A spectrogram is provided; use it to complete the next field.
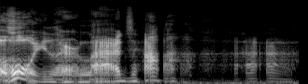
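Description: A put-on character voice sounds raspy and moves at a very slow pace. The recording is very clean, with a silent background. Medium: role play.

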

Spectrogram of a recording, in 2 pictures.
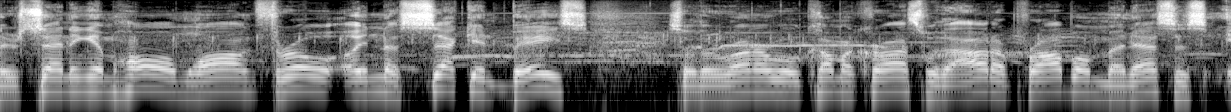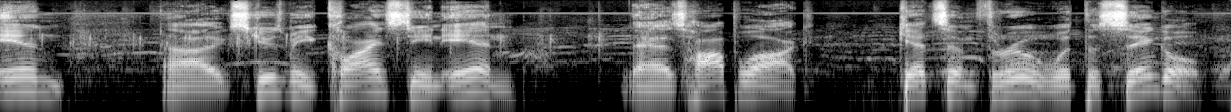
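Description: There is noticeable background noise behind a man with a high pitch. He speaks at a moderate pace with lively intonation. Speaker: baseball play-by-play announcer. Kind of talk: live sports commentary, play-by-play call of a baseball game.

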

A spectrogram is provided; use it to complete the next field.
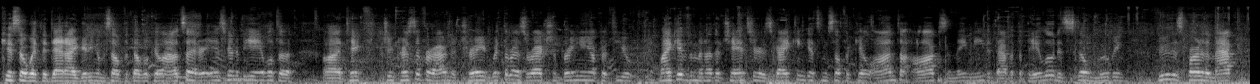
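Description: The speech comes at a very fast pace, with music playing in the background. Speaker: esports caster. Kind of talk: live esports commentary. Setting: online stream broadcast. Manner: animated, play-by-play pace with urgent emphasis on key fights; fluent but sprinkled with fillers like 'um' and 'uh'.

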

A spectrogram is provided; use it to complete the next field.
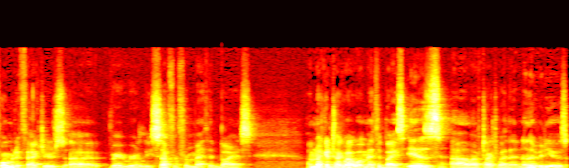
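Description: A man's very deep, low voice with ordinary pitch variation over noticeable background noise. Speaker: statistics instructor. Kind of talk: tutorial. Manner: casual with filler words.

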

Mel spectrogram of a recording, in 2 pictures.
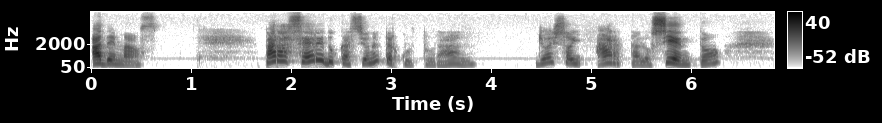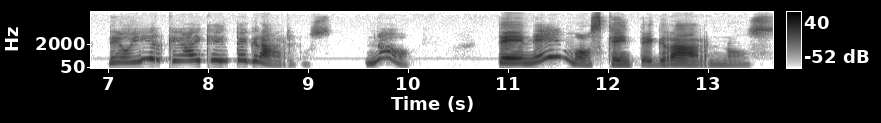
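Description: A high-pitched woman with an Italian accent, very slow and with long, frequent pauses, very wide pitch swings, and big swings in loudness, over a quiet background. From Italy. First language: Italian (speaking Spanish). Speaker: university professor. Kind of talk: interview monologue. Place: hall. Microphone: lapel.

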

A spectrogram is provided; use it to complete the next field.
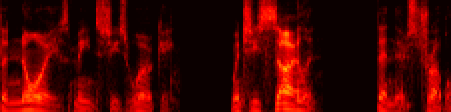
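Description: A man's put-on character voice, raspy and fairly low in pitch, with ordinary pitch variation at a fairly slow pace on a very clean recording with a silent background. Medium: read story. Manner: warm, easygoing.

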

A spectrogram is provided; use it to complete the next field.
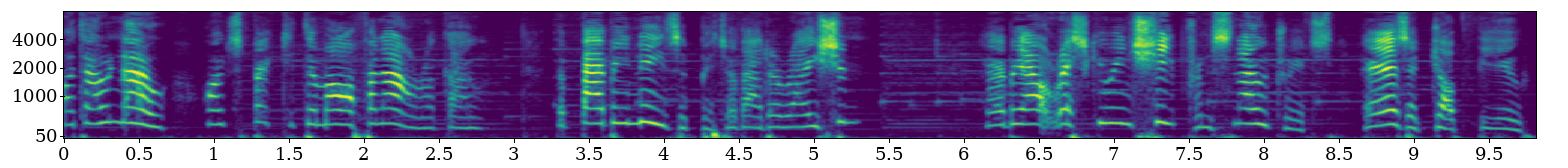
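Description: A female-sounding, cartoonish character voice at an extremely high pitch moves at a moderate pace. Faint music plays in the background. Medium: puppet show. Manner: patient, wry, practical.

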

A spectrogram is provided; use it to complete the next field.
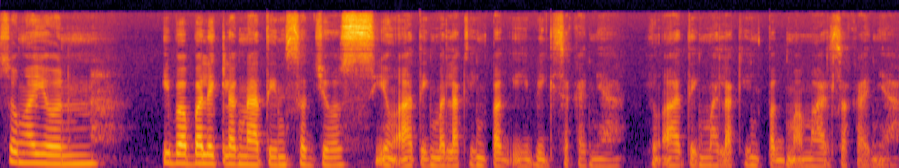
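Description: A woman talks at a fairly quick pace with fairly low pitch and ordinary pitch variation. Her loudness swings widely. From Philippines. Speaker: vlogger leading prayer. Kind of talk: devotional talk leading into prayer. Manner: earnest, humble. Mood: calm, earnest, devotional. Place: home room. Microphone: phone near.

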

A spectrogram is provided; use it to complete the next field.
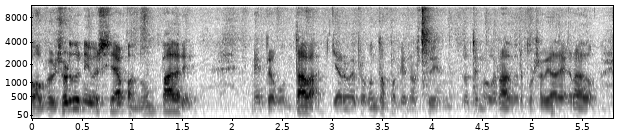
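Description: A man talks at a very fast pace with lively intonation. Light background noise can be heard. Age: old. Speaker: university professor; panelist, university professor. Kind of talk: formal speech. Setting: event hall with audience. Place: meeting room.

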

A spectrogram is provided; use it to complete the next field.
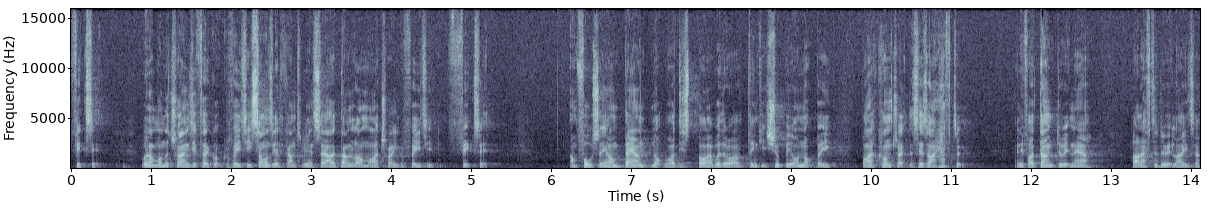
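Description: Pitch rises and falls normally. The delivery is very fast. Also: man. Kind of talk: panel presentation. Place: stage. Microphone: podium.

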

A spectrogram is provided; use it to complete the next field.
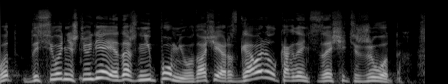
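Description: The sound is dry with no echo as a man with high pitch speaks in very wide pitch swings. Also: quiet background. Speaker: TV talk show host. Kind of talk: TV studio discussion. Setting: TV studio. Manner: ironic. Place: studio. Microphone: headset.

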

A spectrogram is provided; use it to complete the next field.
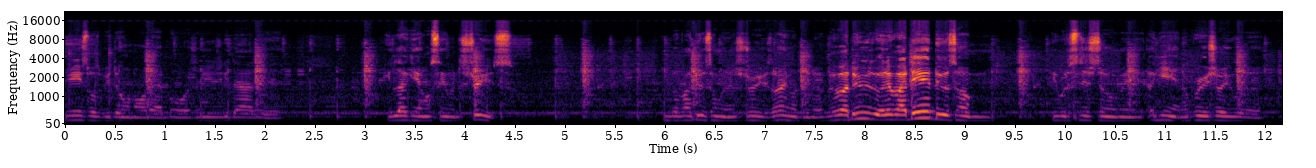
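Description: The man's speech is very fast. Music plays faintly behind him. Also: ordinary pitch variation. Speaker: vlogger. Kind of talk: casual vlog rant. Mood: annoyed, joking rant. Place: home room. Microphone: webcam.

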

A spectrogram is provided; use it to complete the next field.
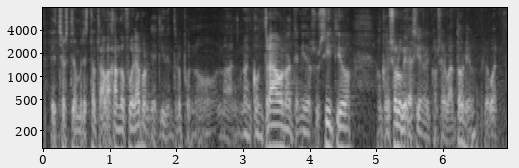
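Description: With a very deep, low pitch and lively intonation, a man speaks at a very fast pace over light background noise. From Spain, Valladolid; Spain. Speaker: rock musician. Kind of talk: interview. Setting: music venue. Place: bar. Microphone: lapel.

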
